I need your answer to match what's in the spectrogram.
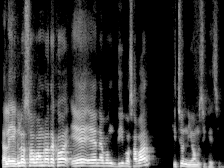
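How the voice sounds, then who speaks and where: A teacher giving a classroom lesson, quizzing pupils with repeated questions and briskly praising correct answers. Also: medium pitch, animated, creaky.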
